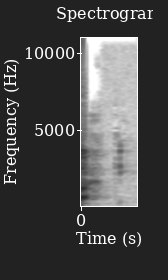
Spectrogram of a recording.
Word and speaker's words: ASCII: El código ASCII. Un código ASCII que es el acrónimo en inglés de American Standard Code for Information Interchange, código estándar estadounidense para el intercambio de información, pronunciado generalmente ASCII o ASCII.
